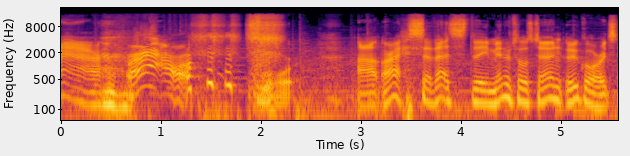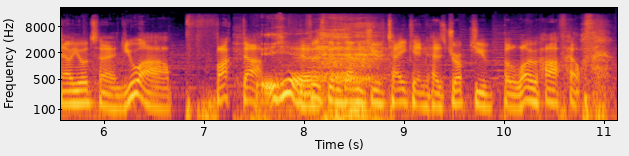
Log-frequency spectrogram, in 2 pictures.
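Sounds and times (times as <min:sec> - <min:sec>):
speech: 0:00.4 - 0:11.1
person imitating a feeble lion cub roar: 0:07.4 - 0:09.0.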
